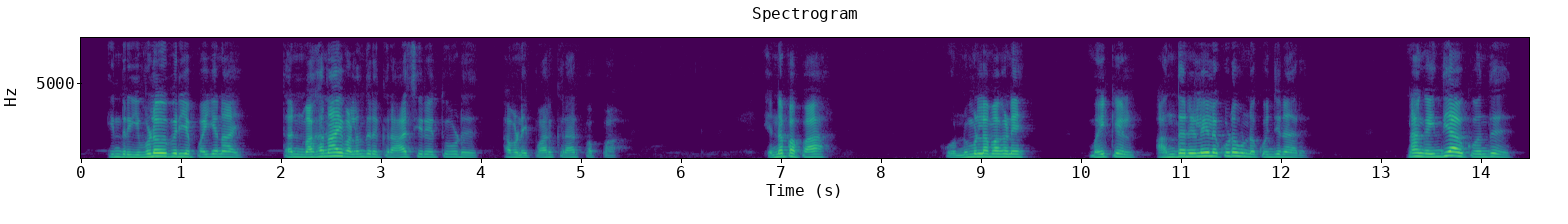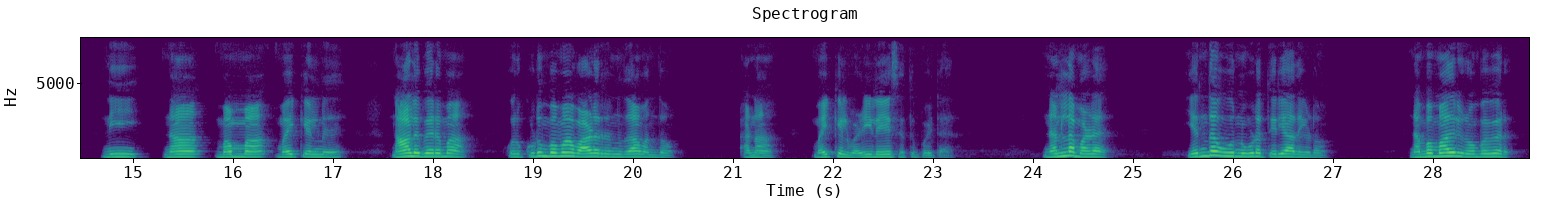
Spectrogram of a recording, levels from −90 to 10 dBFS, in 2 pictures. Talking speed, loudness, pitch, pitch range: 105 wpm, -23 LUFS, 185 Hz, 160-205 Hz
